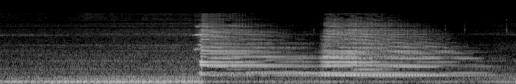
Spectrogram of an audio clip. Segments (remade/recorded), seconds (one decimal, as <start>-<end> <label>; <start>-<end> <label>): 0.0-3.0 recorded; 3.0-4.5 remade; 4.5-5.2 recorded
